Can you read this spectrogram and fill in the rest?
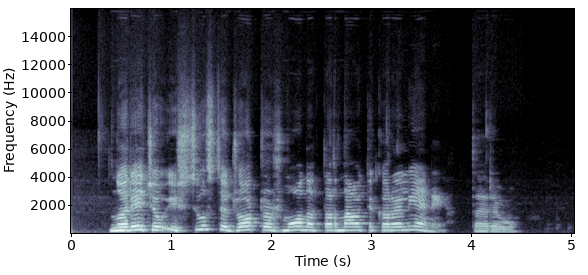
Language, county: Lithuanian, Kaunas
